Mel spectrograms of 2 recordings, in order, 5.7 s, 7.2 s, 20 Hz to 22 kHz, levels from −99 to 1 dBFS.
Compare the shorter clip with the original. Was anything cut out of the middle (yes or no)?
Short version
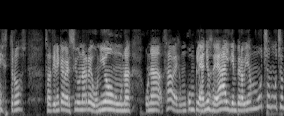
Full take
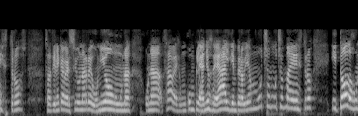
no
